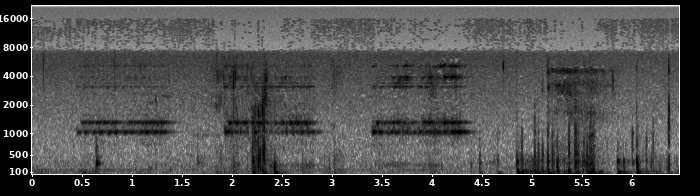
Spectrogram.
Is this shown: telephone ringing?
yes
